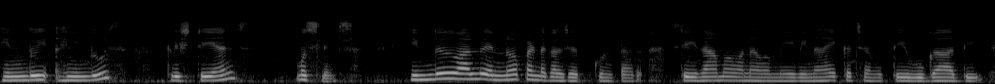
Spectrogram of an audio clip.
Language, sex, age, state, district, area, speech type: Telugu, female, 18-30, Telangana, Medak, rural, spontaneous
